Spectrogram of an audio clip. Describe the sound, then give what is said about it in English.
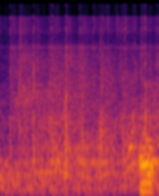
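A crowd of spectators, mostly women, outside a courtroom claps in scattered, uneven bursts amid a dense background murmur, applauding Madame Pellico as she walks out, and near the end a voice rises in a loud cheering call of bravo over the applause. “You can hear them applauding, saying bravo.”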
